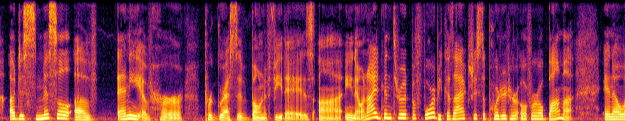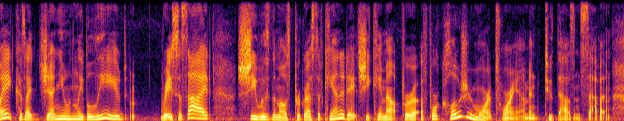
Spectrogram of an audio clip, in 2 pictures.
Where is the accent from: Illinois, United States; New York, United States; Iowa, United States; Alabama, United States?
New York, United States; Oceanside; also born or lived in Brooklyn, New York; born in Brooklyn and grew up on, uh, grew up in Oceanside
